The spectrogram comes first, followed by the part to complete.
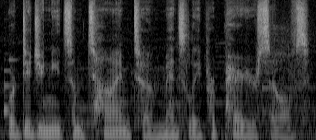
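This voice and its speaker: A man's voice: medium pitch, steady tone, normal speed, close to an everyday voice. A man voicing a smug, youthful ex-villain in a video game, with a taunting, mock-polite manner. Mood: condescending. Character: smug, snarky youthful male ex-villain, centuries old. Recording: game music behind.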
